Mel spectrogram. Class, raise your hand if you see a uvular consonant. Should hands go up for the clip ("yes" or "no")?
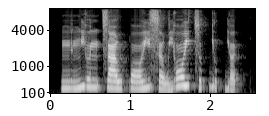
no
